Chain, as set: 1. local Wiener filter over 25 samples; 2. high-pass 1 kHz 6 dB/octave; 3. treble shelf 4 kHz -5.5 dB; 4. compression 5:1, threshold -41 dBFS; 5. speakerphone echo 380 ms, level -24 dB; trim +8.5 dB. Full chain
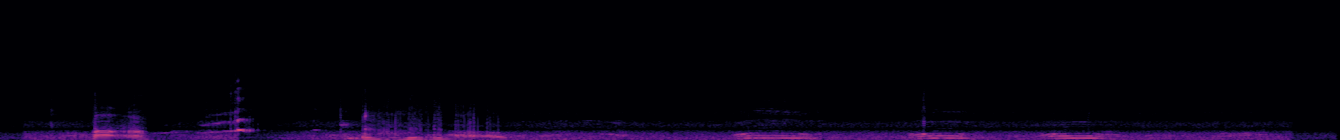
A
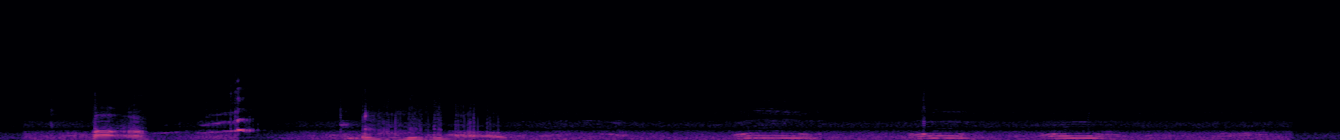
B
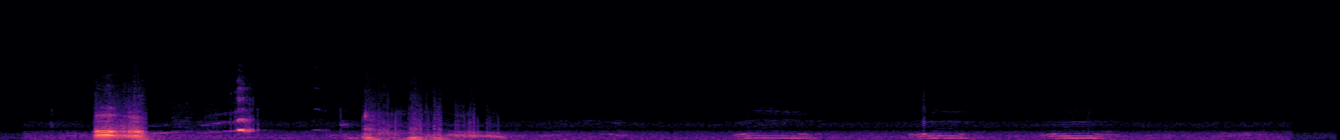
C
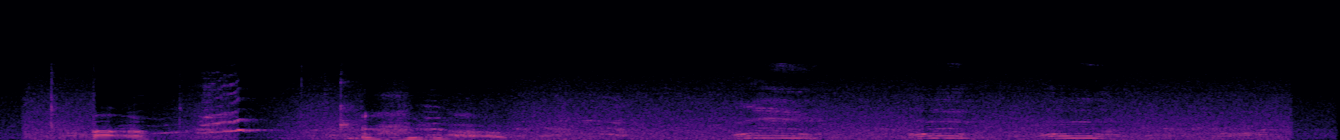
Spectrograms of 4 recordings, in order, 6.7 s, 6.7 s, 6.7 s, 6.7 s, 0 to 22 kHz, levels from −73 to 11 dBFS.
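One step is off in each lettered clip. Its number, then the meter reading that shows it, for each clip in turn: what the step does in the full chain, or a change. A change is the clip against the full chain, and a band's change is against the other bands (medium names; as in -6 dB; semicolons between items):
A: 5, echo-to-direct -31.0 dB to none; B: 4, mean gain reduction 3.0 dB; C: 1, 4 kHz band +9.5 dB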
